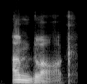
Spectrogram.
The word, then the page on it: unblock: British English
